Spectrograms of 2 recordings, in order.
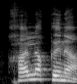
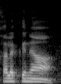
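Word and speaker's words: خَلَقْنَا: ഖലഖ്, ഖ് എന്നുള്ള ശബ്ദം പുറത്തേക്ക് കേൾക്കണം. ഖലഖ്നൽ ഇൻസാന, അവിടെ നോക്കൂ, ഖലഖ്ന എന്ന് ശരിക്കും അവിടെ 2 ഹർക്കത്തിൻ്റെ ദൈർഘ്യം നീട്ടാനുണ്ട്, ഖലഖ്ന.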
